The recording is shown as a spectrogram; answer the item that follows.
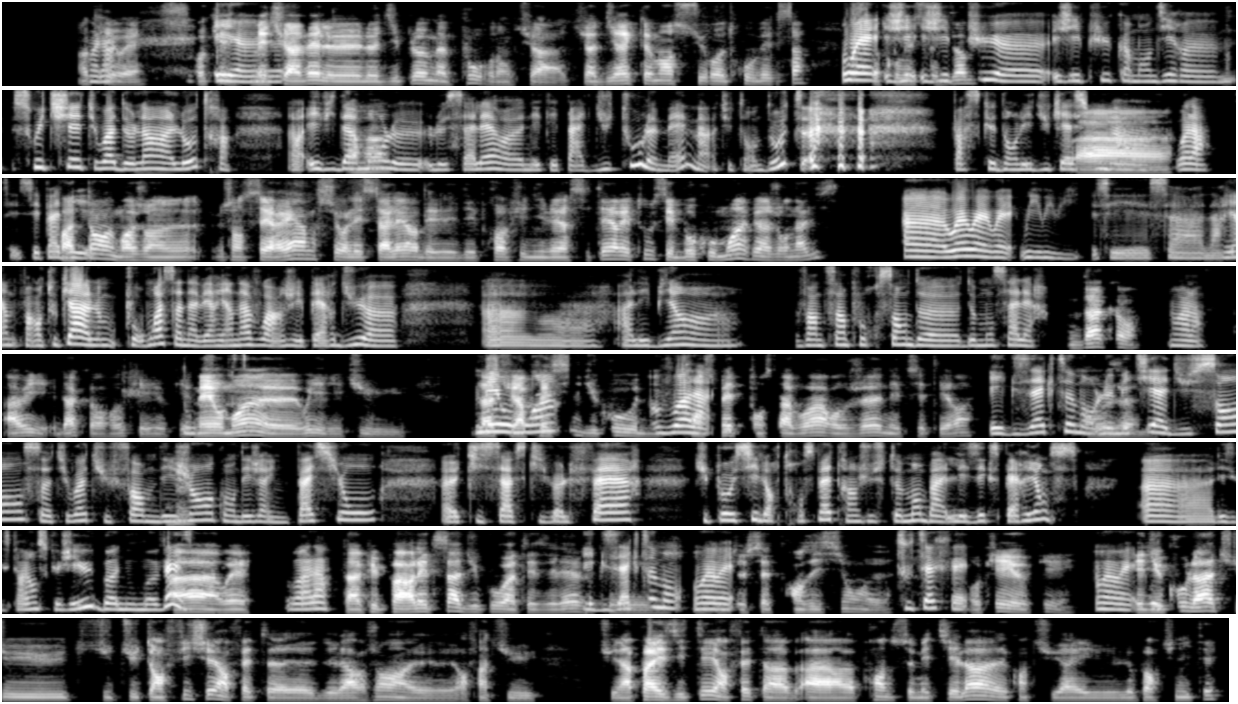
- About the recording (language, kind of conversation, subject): French, podcast, Comment trouves-tu l’équilibre entre le sens et l’argent ?
- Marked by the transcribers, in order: tapping; in English: "switcher"; stressed: "du tout"; laugh; drawn out: "Bah"; drawn out: "heu"; stressed: "sens"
